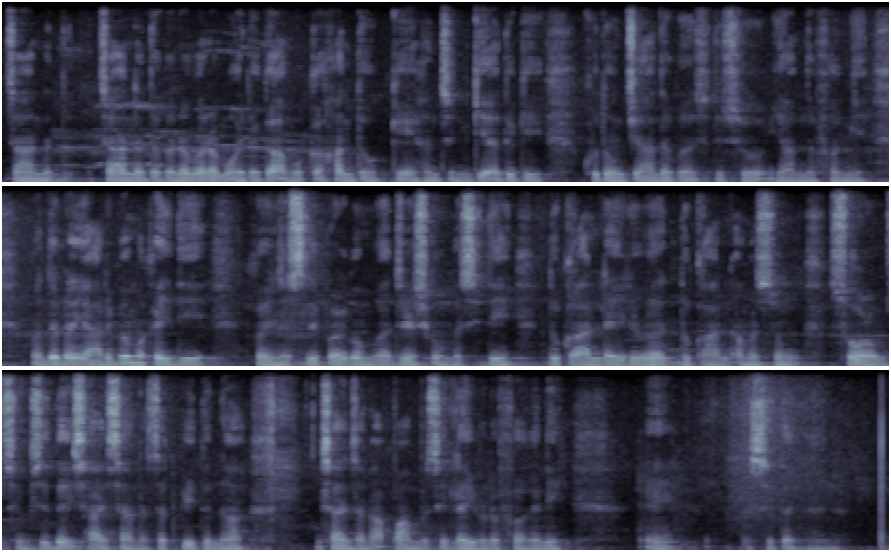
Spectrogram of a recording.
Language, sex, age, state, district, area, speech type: Manipuri, male, 18-30, Manipur, Thoubal, rural, spontaneous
